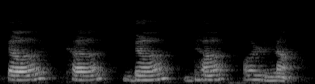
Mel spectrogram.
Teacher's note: मूर्धन्य यानी हमारा जीभ हमारे तालु के ऊपर वाले भाग को छूता है।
